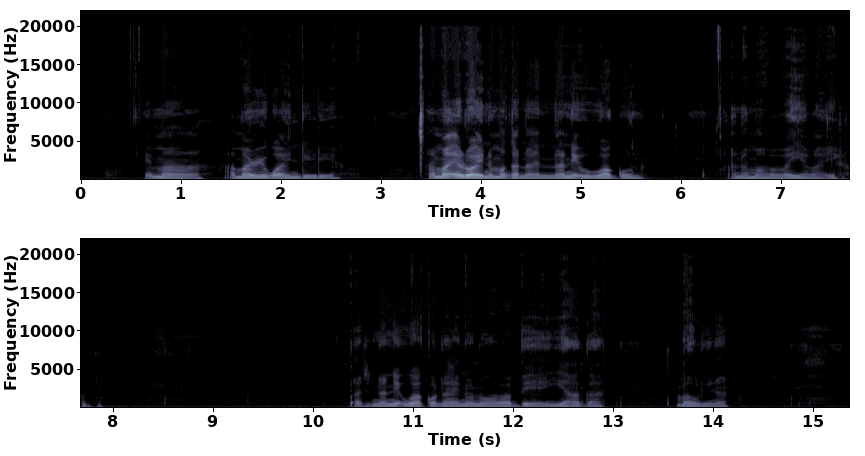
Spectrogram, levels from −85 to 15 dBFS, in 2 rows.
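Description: Nothing in the speech stood out as a technical problem on listening.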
